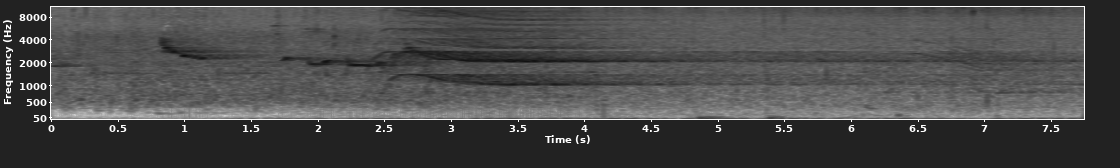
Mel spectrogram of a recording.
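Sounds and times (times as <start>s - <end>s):
birds chirping: 0.9s - 7.7s.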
